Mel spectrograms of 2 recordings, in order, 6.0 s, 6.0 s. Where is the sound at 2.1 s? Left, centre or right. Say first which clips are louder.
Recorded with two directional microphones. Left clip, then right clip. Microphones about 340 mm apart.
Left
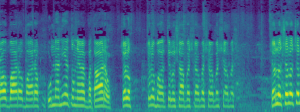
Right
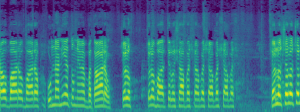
Right 1 dB; centre.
